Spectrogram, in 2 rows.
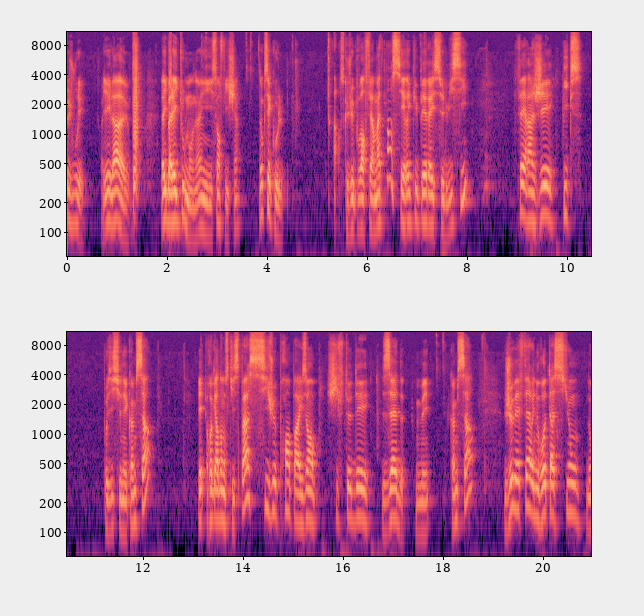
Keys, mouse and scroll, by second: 2.7-4.1 drag, 4.1 middle click, 4.8-5.8 scroll up 7, 5.8-7.2 middle drag, 7.2 click, 9.3 g, 12.3-16.0 middle drag, 16.0 shift+d.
